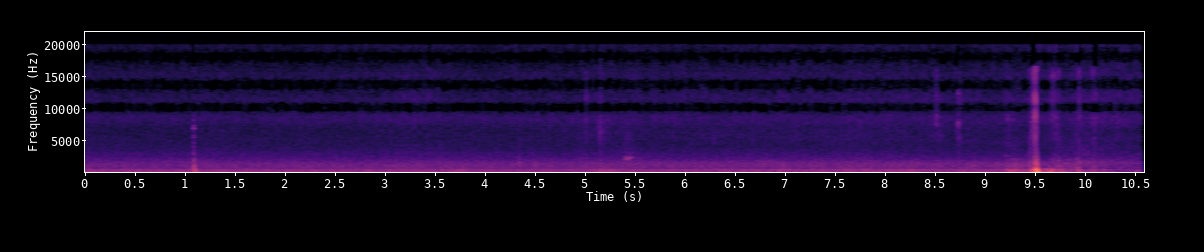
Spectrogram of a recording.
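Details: Honey bees at an Australian Hive IQ hive opened in mid-Autumn 2023 to add a box of empty frames. A soft, even buzz over a low rumble that fades out, with a sudden loud close pass near the end.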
